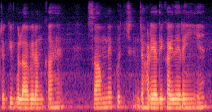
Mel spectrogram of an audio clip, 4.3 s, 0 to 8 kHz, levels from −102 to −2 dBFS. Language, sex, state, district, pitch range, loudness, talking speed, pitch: Hindi, male, Uttar Pradesh, Shamli, 120-135 Hz, -19 LUFS, 185 wpm, 120 Hz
